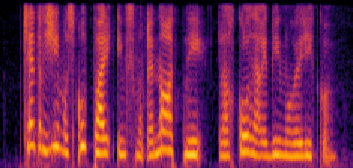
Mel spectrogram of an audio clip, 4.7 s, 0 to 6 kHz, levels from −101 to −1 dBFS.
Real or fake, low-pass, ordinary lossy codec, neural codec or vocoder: fake; 5.4 kHz; none; codec, 24 kHz, 1.5 kbps, HILCodec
